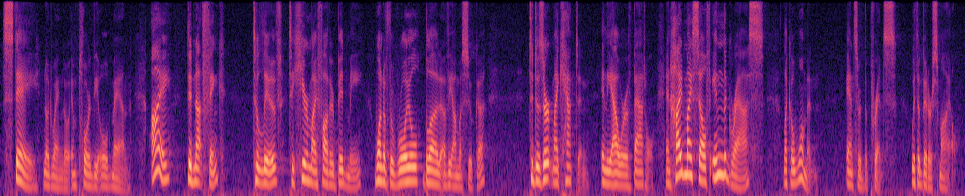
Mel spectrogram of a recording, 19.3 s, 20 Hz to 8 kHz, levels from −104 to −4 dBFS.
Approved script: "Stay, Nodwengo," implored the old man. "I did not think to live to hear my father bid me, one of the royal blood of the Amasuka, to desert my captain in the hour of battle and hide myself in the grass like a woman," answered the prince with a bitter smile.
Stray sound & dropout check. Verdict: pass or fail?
pass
